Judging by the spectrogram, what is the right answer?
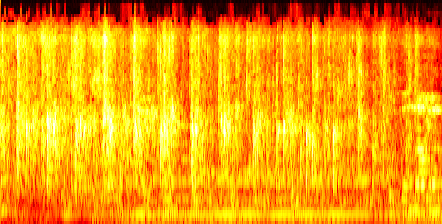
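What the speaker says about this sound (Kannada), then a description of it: "ನಾವೆಲ್ಲರೂ ಚಪ್ಪಾಳೆ ಹೊಡೆದು ದೇವರನ್ನು ಮಹತ್ವಪಡಿಸೋಣ" Congregation at a Christmas fest clapping together to praise God, steady rhythmic hand claps over a sustained musical drone, with voices mixed in.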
